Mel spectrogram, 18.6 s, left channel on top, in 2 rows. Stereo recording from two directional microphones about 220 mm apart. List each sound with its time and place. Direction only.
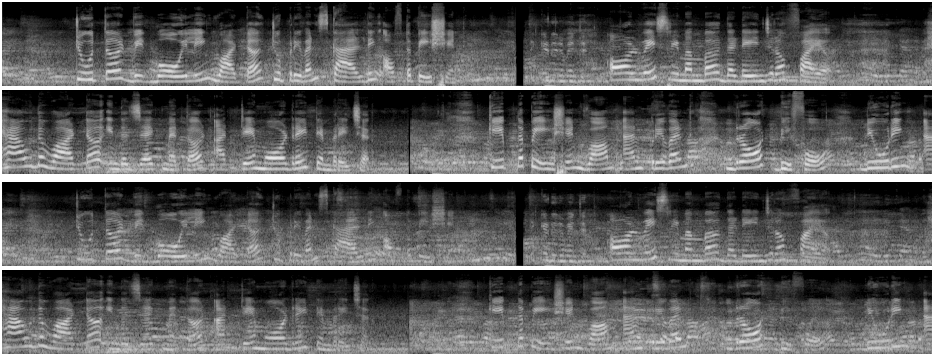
0.7 s a woman's voice: 35° left (ahead or behind)
6.1 s a woman's voice: 20° left (ahead or behind)
9.3 s a woman's voice: 20° left (ahead or behind)
14.2 s a woman's voice: 35° left (ahead or behind)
